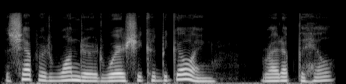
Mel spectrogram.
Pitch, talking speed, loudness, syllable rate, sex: 175 Hz, 190 wpm, -17 LUFS, 5.6 syllables/s, female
